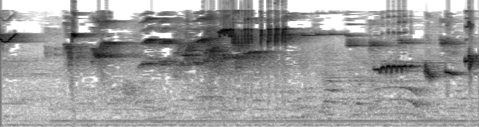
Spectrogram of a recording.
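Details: Orange-headed thrush, a kept songbird, singing during the day: rich, fast high phrases of whistles and buzzy trills, with a rising whistle near the middle and short chirped notes toward the end; a low steady hum runs underneath.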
